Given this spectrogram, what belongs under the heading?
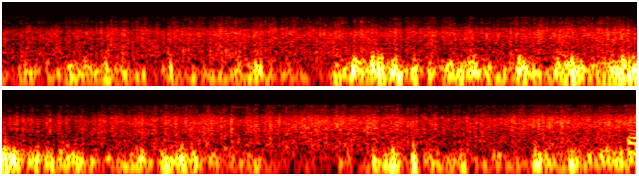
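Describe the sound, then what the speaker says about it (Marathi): Heavy monsoon rain pours down steadily and close by, a dense, unbroken hiss of drops drumming on surfaces throughout. "कसलाही पाऊस आलेला आहे"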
